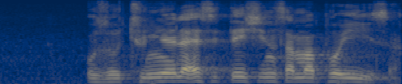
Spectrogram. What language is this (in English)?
Zulu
